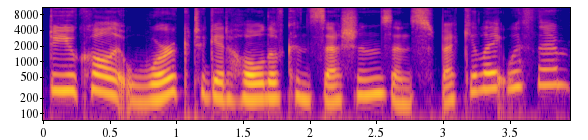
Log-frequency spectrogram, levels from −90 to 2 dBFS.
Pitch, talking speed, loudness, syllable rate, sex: 235 Hz, 210 wpm, -17 LUFS, 4.9 syllables/s, female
